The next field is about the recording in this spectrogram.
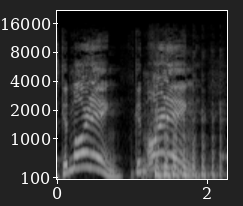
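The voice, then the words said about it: Impression of Tim Cook greeting. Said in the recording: “That's a good impression.”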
